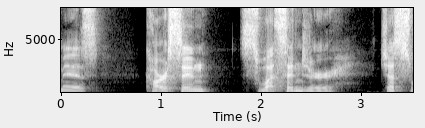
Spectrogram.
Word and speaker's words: Swessinger: Uh, so Dylan, your next name is Carson Swessinger. Just Swissinger. Schwessinger.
